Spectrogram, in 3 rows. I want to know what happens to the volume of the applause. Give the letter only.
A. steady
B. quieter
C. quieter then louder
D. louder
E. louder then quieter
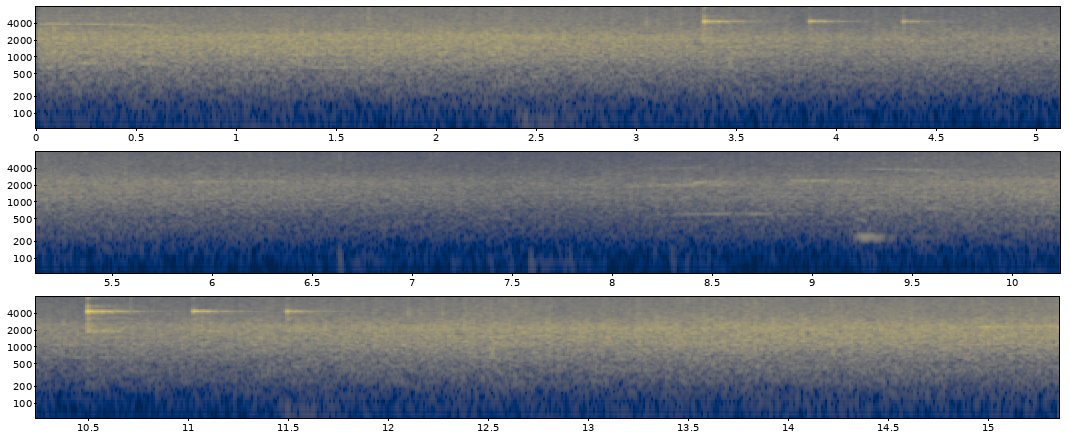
C.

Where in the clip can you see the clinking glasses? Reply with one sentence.
The clinking glasses can be heard from 3.3 to 4.4 s and from 10.4 to 11.6 s.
